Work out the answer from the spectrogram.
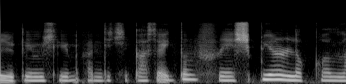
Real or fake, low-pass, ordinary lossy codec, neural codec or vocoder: fake; 7.2 kHz; none; codec, 16 kHz, 1 kbps, FunCodec, trained on Chinese and English, 50 frames a second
